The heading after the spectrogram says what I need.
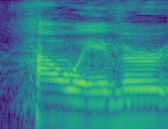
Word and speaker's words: however: However, it was easier than expected. Et là, il faut vraiment vous méfier de la prononciation. However, however, Et vous avez même votre accent tonique sur la seconde syllabe.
